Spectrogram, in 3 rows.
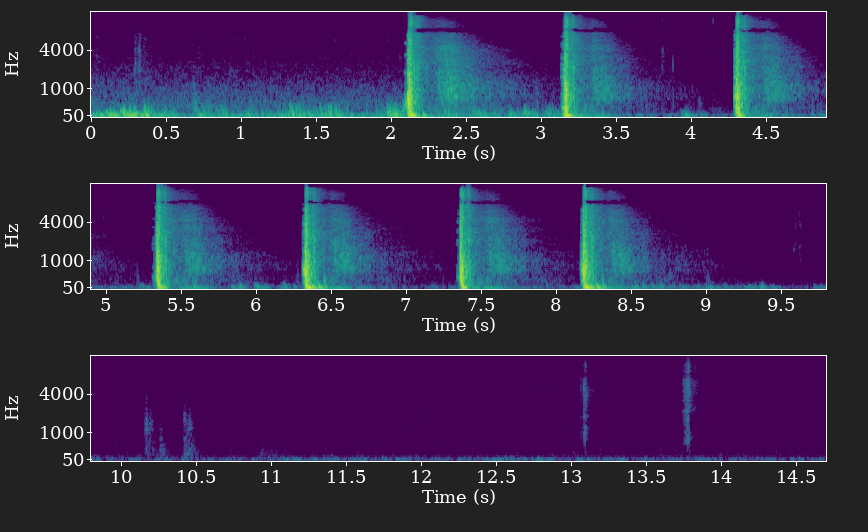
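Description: Seven shots from a Sig Sauer P210 American 9mm pistol, fired at an even pace of about one a second.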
